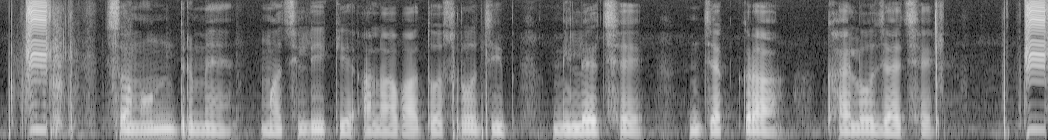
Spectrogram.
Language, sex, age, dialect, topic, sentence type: Maithili, male, 18-24, Angika, agriculture, statement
